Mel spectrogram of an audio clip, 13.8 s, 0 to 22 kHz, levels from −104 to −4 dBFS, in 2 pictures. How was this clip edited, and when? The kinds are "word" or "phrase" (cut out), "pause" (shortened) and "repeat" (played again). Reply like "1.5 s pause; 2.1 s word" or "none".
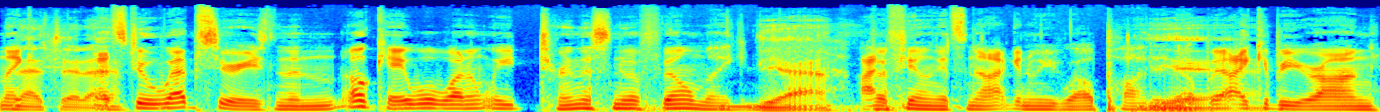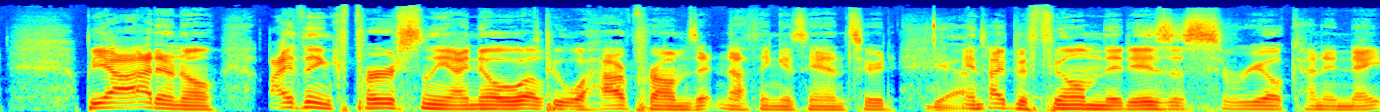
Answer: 4.3 s word; 5.3 s word; 7.6 s word; 9.6 s word; 11.8 s word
